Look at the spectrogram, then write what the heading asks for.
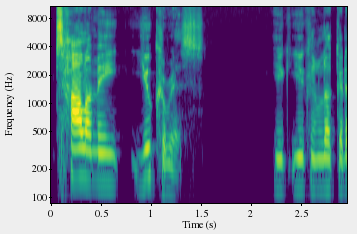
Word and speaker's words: Ptolemy: Ptolemy. I say Ptolemy, but I think the P is silent, but Ptolemy or Ptolemy.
